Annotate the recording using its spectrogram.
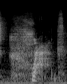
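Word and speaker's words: craic: No, it's a different crack that's spelled um C R. Do you want to put Do you want to write this down? Yeah. You guys, there's a pen. C C R R. I'm spelling it to you. So, I do the letters first, then you A. Yeah. Write it. I am. I Yeah. C. So, it's spelled. Craig, but it's crack.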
